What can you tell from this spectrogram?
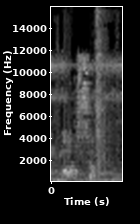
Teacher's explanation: At ang letrang O, mas bilugan ang labi habang binibigkas.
